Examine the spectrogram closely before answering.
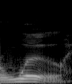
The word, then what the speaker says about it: Wu: One of the few deserate letters that looks like the corresponding Latin letter is W or woo as it's known in desperate.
